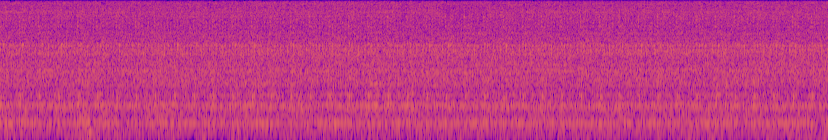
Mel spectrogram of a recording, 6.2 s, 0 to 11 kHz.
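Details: 2011 Honda Pilot at idle, customer complaint of strange engine noise and stinky smell: light uneven tapping about a hundred-odd per minute; engine knocking, engine looks normal, source hard to find.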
